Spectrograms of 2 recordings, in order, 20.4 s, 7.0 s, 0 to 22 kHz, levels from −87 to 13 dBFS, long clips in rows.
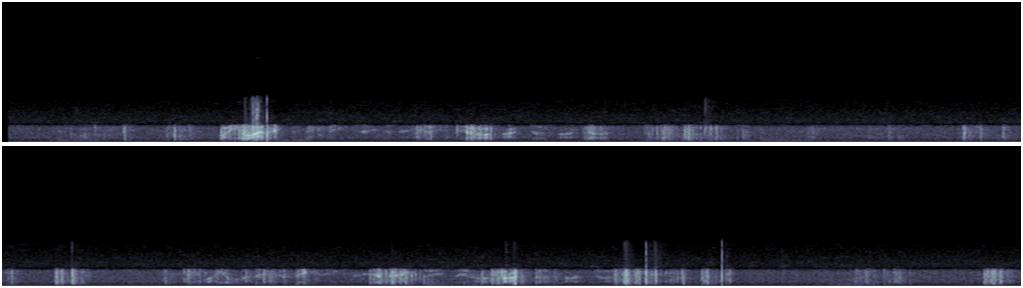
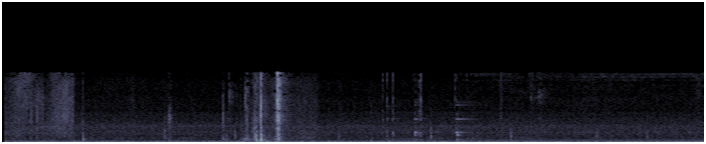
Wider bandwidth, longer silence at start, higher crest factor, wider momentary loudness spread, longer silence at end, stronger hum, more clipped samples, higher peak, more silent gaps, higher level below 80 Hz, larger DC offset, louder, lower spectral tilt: second, 7.2 kHz vs 11.5 kHz; first, 0.55 s vs 0 s; second, 24 dB vs 36 dB; first, 23 LU vs 20 LU; about the same, 0.05 s vs 0 s; neither; neither; about the same, -6 dBFS vs -6 dBFS; neither; about the same, -56 dBFS vs -52 dBFS; neither; first, -26 LUFS vs -39 LUFS; second, 1.5 dB/octave vs -2 dB/octave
